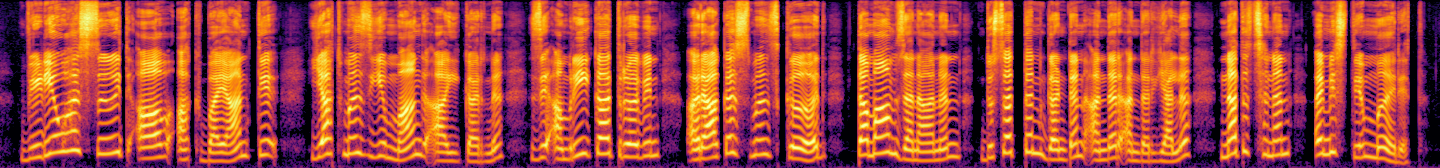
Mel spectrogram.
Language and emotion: Kashmiri, neutral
